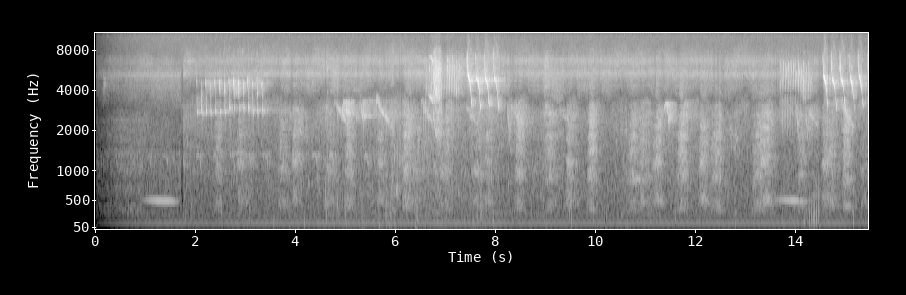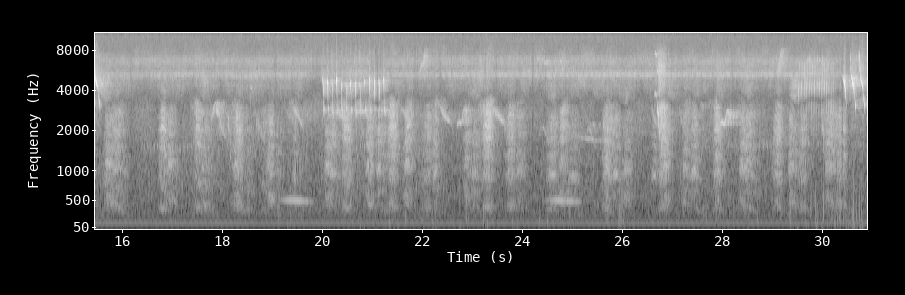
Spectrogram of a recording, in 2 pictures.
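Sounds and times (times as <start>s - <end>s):
Agelasticus xanthophthalmus calling and singing in South America Eastern Lowlands: 1.0s - 16.1s, 16.8s - 30.8s.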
